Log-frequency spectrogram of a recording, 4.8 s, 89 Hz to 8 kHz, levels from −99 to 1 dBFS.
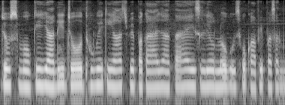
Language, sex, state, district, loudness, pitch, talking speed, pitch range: Hindi, female, Bihar, Katihar, -18 LUFS, 195 Hz, 200 wpm, 190-205 Hz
